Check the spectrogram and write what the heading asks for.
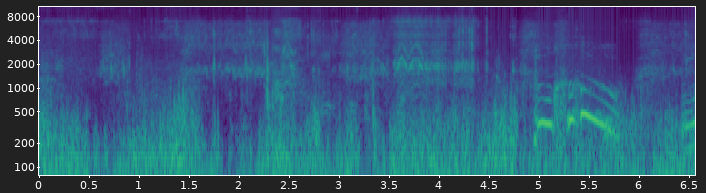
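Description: Steady low rumble of wind and sea noise on the microphone. About five seconds in, a man's voice rises and falls in a wavering, wordless hum.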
